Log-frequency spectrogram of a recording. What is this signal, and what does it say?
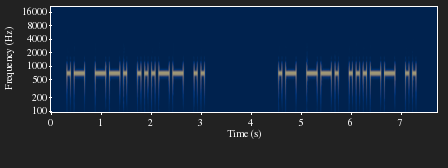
Morse code, heard as a keyed tone, about 17 wpm, 700 Hz. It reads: AG3I AG3I
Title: USA Call Signs - 4 Characters - Repeated 2x - 17wpm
